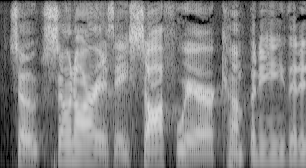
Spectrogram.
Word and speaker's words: Sonr: Sonr? Sonr.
